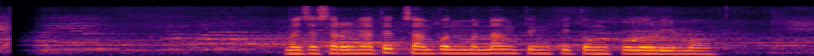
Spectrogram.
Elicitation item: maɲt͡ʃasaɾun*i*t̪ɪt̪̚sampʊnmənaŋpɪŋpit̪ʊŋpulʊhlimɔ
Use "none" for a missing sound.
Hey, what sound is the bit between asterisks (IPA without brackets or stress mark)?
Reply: a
